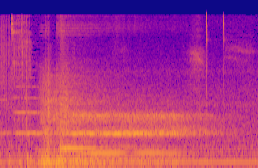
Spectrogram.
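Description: A bright electronic chime rings out and slowly fades.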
